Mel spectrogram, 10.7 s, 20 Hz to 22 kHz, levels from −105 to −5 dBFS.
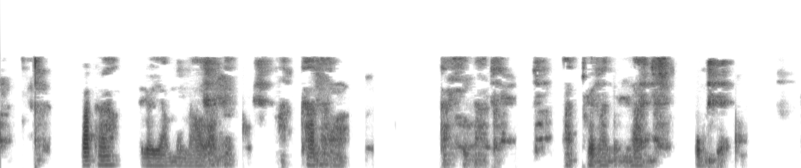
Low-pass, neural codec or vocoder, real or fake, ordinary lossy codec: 5.4 kHz; codec, 16 kHz in and 24 kHz out, 1 kbps, XY-Tokenizer; fake; MP3, 32 kbps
